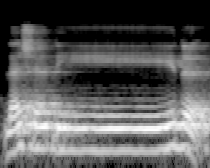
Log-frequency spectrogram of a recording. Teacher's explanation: اور شین جلدی پڑھیں گے، دال کو لمبا کریں گے اور دوسری دال ساکن ہے، اس پہ قلقلہ ہے وقفاً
